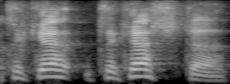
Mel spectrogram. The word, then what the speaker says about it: Takeshita: I have no idea. Takeshita. That's how you say it. Takeshita.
